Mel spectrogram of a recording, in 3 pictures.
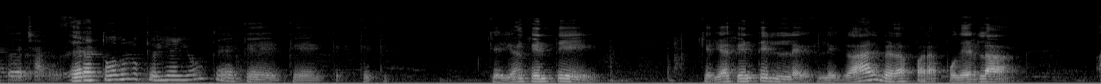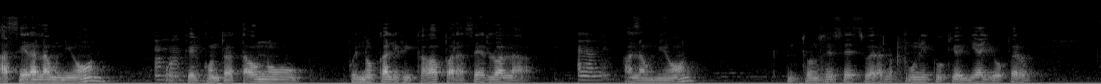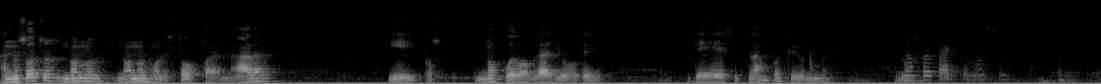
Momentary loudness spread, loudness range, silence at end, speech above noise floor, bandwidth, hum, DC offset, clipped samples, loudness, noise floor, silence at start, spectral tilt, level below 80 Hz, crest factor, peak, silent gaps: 19 LU; 8 LU; 0 s; 26 dB; 10 kHz; none; 2%; under 0.1%; -33 LUFS; -58 dBFS; 0 s; -7 dB/octave; -56 dBFS; 22 dB; -12 dBFS; none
